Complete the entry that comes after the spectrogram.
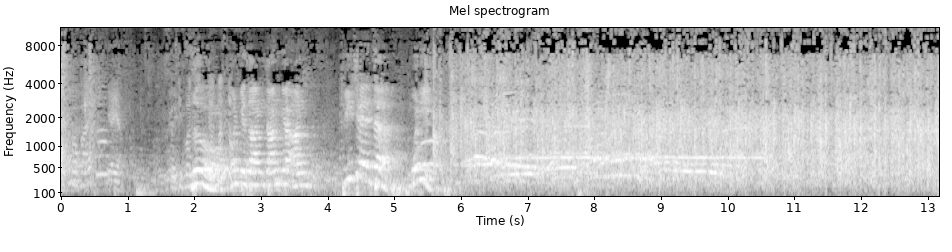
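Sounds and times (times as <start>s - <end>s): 
speech: 0.3s - 7.1s
audience applause: 5.6s - 13.1s.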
